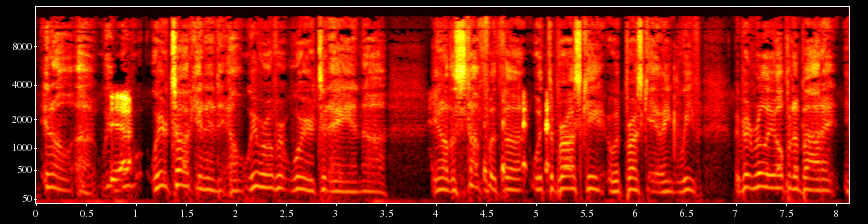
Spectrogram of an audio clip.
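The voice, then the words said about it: Imitates another person's voice. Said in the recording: “your Don Sweeney impersonation ... does a pretty good Don Sweeney”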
